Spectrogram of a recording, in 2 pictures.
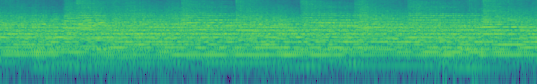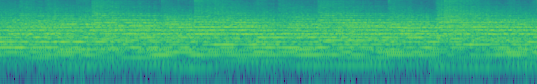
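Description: Full peal of six swinging bronze church bells (tuned A♭, C, E♭, F, G, B♭), heard up close in the belfry, their strokes overlapping in a dense, continuous ringing. It is the ringing-in that calls the parish to Sunday high mass.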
